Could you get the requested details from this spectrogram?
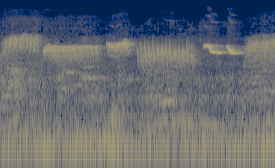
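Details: Local brown canary singing a long rolling song: buzzy, high trills changing every half second, some flat and some slightly rising, run together with hardly a pause.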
